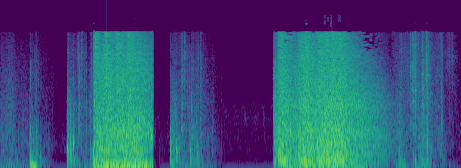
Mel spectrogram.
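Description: A rifle fires rapid bursts of shots up close.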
